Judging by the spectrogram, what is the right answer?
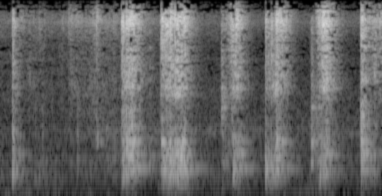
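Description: A stainless-steel bowl being knocked and scraped against a pressure cooker as marinated chicken is tipped out of it. There is a run of clattering metal hits, about half a dozen, starting about a second and a half in.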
